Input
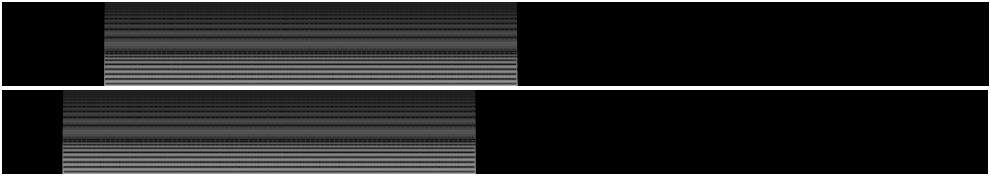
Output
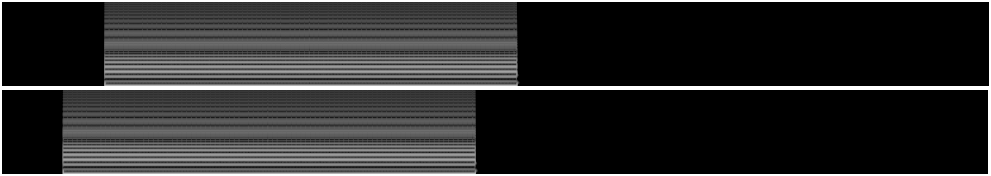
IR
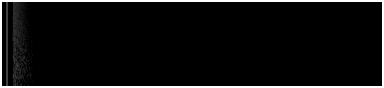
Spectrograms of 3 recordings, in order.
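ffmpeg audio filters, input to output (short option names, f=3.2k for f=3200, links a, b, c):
-af "firequalizer=gain_entry='entry(170,0);entry(270,-28);entry(530,1)':delay=0.05:min_phase=1,volume=5.5dB"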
